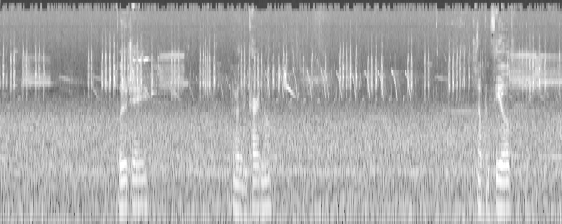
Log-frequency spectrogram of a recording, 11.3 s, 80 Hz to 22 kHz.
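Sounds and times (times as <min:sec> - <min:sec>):
red-winged blackbird giving short buzzy high-pitched notes: 0:00.0 - 0:11.2
speech: 0:02.4 - 0:03.1, 0:04.7 - 0:05.8, 0:09.6 - 0:10.4.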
